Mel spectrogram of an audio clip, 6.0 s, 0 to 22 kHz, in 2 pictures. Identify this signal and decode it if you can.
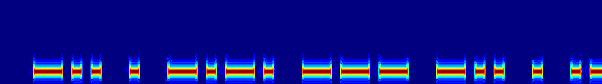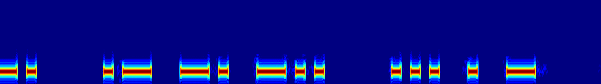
Morse code, heard as a keyed tone, about 25 wpm, 600 Hz. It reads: DECODER AND SET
